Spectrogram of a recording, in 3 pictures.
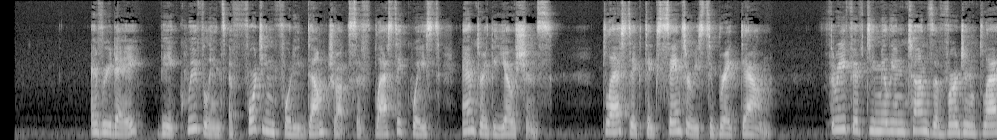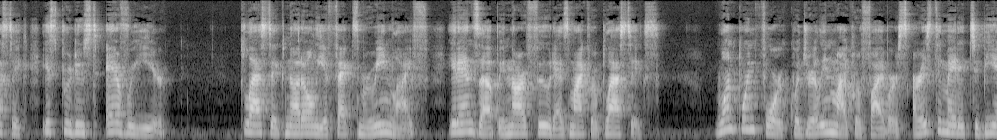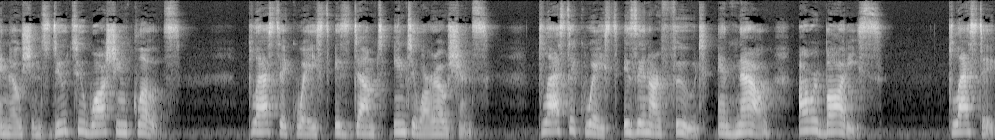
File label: English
